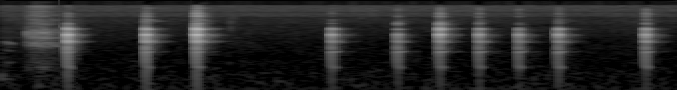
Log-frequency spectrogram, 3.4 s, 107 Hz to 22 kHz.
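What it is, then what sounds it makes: Ping test of a thick cast metal piece, little ring. A thick metal cymbal piece is struck ten times in quick, uneven succession for a ping test. Each strike gives a short, bright clink centered around 2.8 kHz that dies away almost at once, so the piece rings only a little.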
